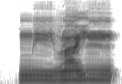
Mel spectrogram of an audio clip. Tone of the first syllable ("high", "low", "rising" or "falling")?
low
